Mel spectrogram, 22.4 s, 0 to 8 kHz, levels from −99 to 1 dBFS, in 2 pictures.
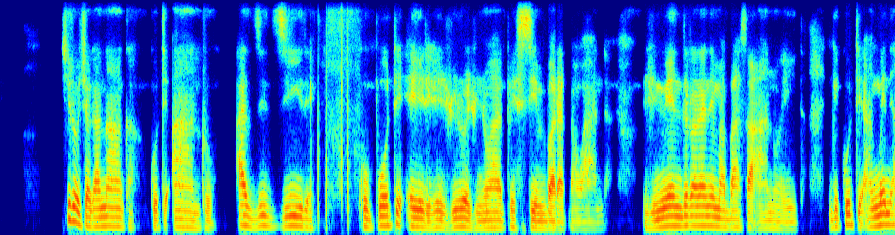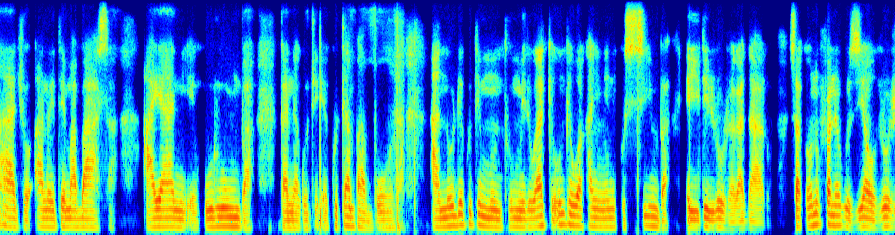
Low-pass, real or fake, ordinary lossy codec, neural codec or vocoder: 7.2 kHz; fake; Opus, 32 kbps; codec, 16 kHz in and 24 kHz out, 1 kbps, XY-Tokenizer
